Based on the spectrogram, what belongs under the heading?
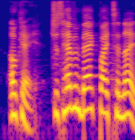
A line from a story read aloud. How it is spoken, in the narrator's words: exclaimed Frasier the Hedgehog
